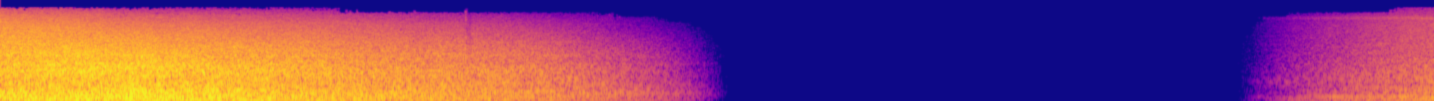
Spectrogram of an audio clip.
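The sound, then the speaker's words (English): Steady, dense hiss of rain falling on the street at night, heard from inside, loud and unbroken at first, then fading out into silence for several seconds before the rushing rain sound returns near the end. No one speaks. “That nice rain sound.”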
